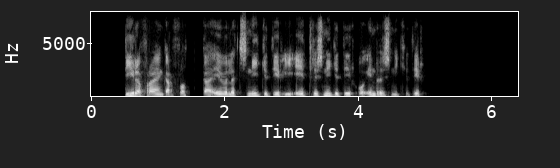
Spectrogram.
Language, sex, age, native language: Icelandic, male, 20-29, Icelandic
